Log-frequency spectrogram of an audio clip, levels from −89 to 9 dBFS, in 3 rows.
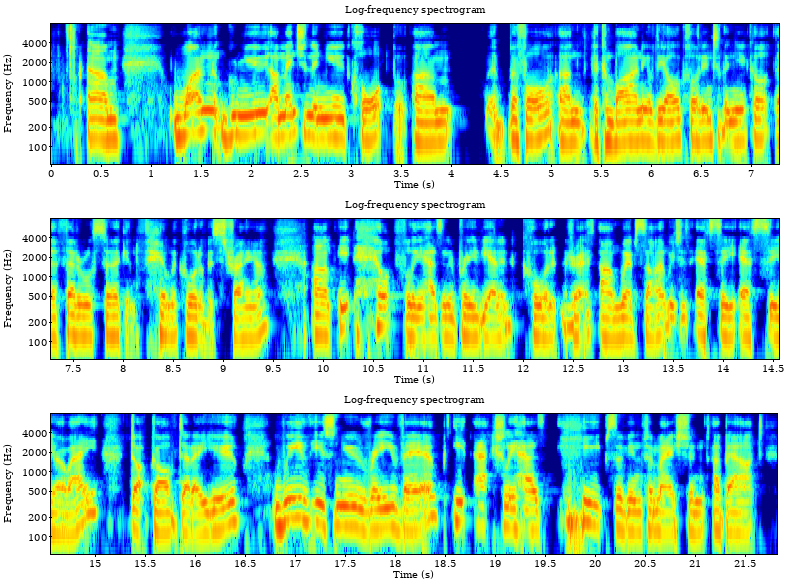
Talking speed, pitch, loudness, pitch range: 145 wpm, 125 Hz, -18 LUFS, 120-145 Hz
